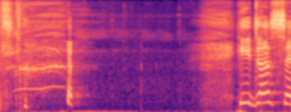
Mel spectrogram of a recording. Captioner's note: laughs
